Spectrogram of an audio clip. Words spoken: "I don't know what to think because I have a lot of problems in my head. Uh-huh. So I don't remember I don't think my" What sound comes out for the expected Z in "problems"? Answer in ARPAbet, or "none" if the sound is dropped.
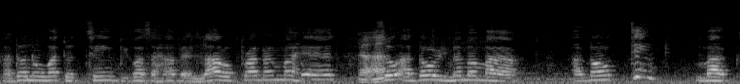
none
